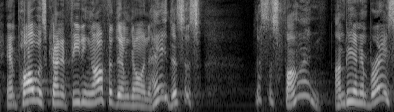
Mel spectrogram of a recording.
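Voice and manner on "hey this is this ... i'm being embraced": giddy. Retold or imitated.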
